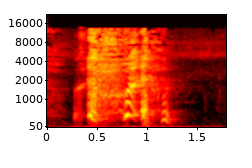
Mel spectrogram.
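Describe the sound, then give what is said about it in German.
A person coughs a few times in a quick, harsh burst, loud and alone with no talk, before the sound trails off into quiet. “Warte, ich muss husten.”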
